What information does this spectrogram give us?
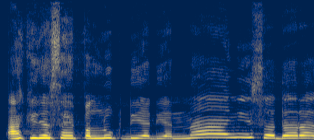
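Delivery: ordinary delivery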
